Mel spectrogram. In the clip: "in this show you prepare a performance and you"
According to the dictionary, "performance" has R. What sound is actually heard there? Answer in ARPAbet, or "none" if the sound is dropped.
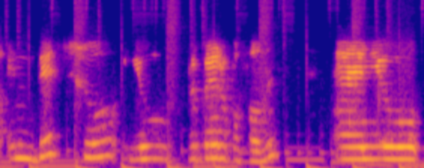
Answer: L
